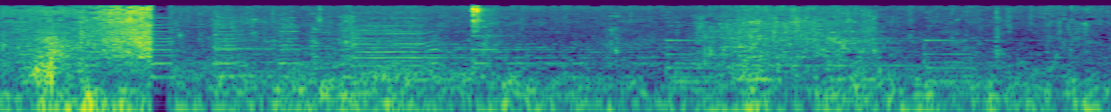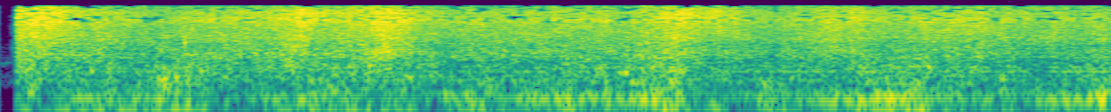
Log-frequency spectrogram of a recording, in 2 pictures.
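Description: Background music over the sound of choppy sea from a small boat. From about four seconds in, wind blows hard on the microphone and covers much of it.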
